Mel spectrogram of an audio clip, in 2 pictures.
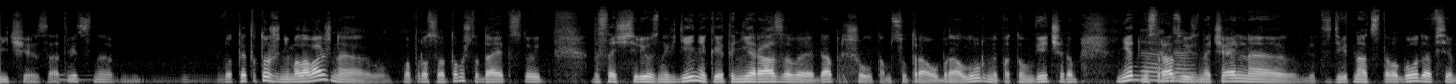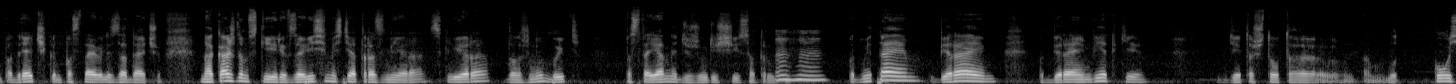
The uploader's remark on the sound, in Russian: Подкаст записывался в сквере Алое поле.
